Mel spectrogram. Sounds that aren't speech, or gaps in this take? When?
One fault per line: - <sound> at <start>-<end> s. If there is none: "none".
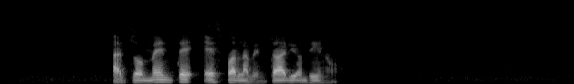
none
